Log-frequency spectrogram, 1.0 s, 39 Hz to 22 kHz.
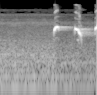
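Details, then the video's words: Bulbul song used to lure birds: three sharp, bright whistled notes, each a quick downward slur, about a fifth of a second apart after a quiet start. "เสียงต่อนกดอกแตงEp.164 วัยรุ่นกำลังห้าว!! Suara pikat merbah lekir gacor"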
